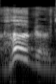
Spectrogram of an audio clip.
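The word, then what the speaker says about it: Huerter: So, however, at Maryland, is it pronounced Huter? – Herder, that's it.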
